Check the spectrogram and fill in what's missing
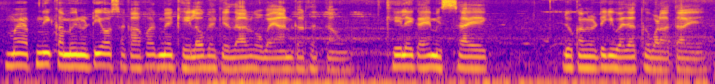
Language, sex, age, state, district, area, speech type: Urdu, male, 60+, Maharashtra, Nashik, rural, spontaneous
